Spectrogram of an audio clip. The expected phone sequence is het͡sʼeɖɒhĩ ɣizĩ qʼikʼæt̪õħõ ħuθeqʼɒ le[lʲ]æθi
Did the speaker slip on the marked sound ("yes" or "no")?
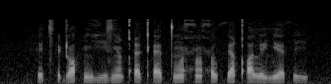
no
